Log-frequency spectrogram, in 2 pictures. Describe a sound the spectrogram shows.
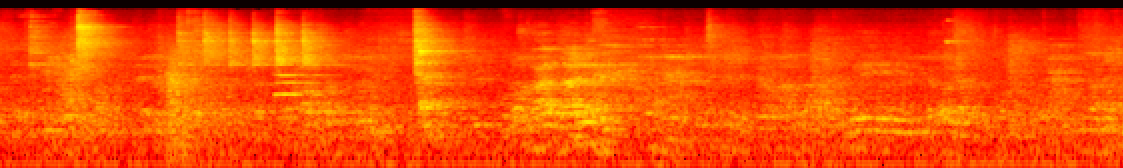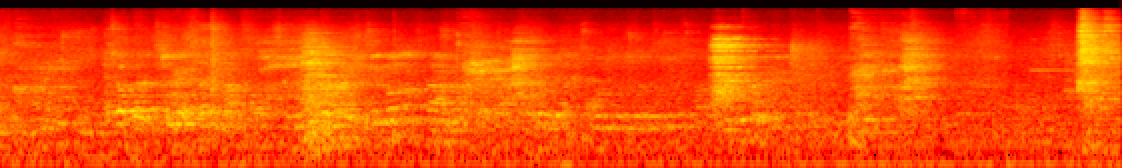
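Metal weights clank softly.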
